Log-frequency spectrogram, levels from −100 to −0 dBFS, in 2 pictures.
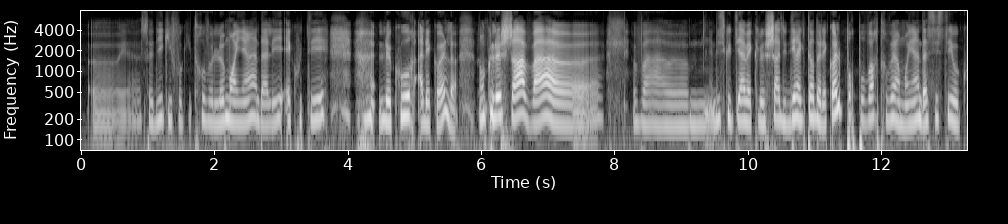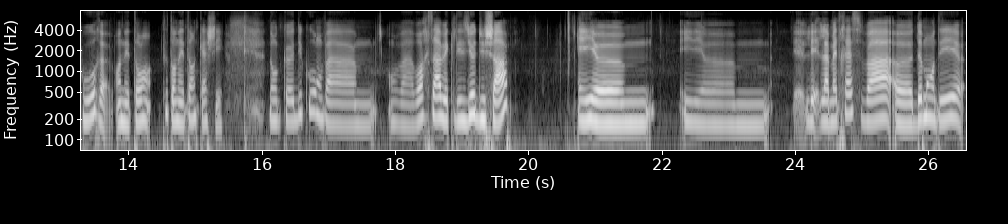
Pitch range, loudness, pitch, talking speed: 170-205 Hz, -23 LUFS, 185 Hz, 155 wpm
